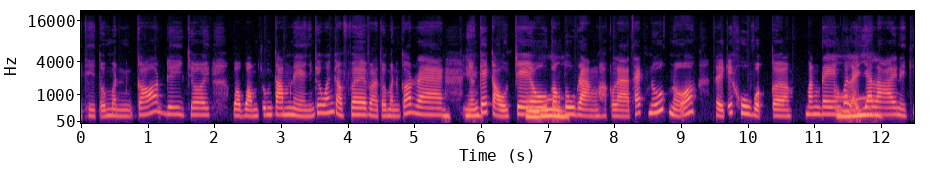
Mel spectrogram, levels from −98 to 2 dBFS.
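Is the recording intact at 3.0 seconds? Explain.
Yes, the speech at 3.0 seconds is intact, with no dropout, click, distortion or other fault audible at that moment.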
